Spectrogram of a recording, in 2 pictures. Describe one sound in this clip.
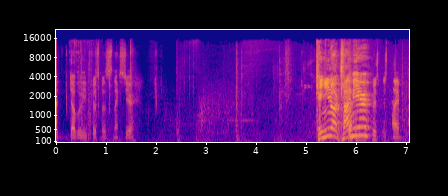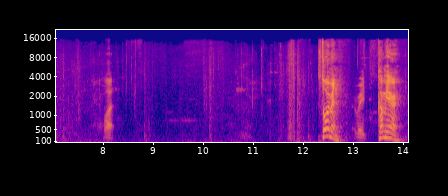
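A young man talks into a microphone in short bursts.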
